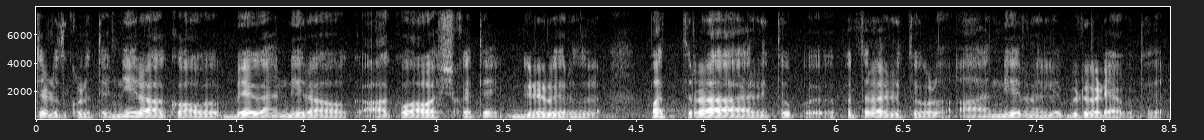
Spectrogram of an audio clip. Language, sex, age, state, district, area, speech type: Kannada, male, 18-30, Karnataka, Bellary, rural, spontaneous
